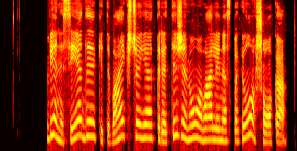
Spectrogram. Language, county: Lithuanian, Alytus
